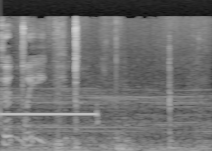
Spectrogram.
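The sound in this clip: A car driving on the road, with faint low interior rumble and a steady high beep for about the first second before the hum continues alone.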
